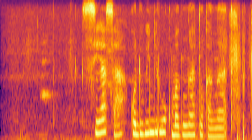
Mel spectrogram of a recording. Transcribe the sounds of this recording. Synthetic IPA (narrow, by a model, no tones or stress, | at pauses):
sɪasakodwiɲɾwokmaɡŋatɔkaŋatɔ̥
